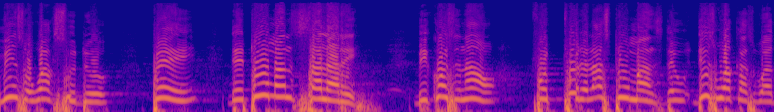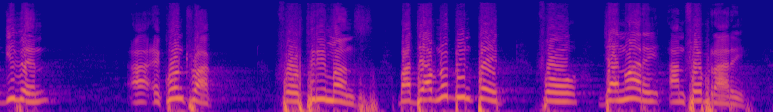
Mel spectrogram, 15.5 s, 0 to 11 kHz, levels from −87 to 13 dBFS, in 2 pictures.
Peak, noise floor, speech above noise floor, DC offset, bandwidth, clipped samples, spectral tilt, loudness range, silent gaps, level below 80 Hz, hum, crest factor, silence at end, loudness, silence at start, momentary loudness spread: -12 dBFS; -69 dBFS; 45 dB; under 0.1%; 10.5 kHz; under 0.1%; -7 dB/octave; 3 LU; none; -36 dBFS; none; 14 dB; 0.25 s; -26 LUFS; 0 s; 12 LU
